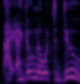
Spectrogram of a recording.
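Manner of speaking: high, breathless joyful stammer; laughing and crying. Acted. Scrooge fumbling with stockings, laughing and crying together. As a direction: laugh and cry at once. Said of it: "laughing and crying in the same breath".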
